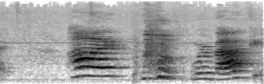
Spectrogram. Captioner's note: laughs softly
